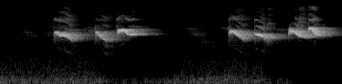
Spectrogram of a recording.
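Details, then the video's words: Oriental white-eye (mata puteh) in song on 3 January 2022, building toward peak form: two bursts of three rapid high twittering notes each, separated by a short silence, clear against low background noise. "Mata Puteh Dagger ramp up form buka tiong aw sing"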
